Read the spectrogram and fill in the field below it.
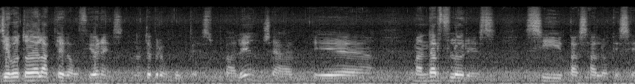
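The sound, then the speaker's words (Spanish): A steady low rumble of car interior road noise, recorded while driving, runs beneath a man talking, a constant hum that never drops out. “Esto es un episodio a la marcha, a la marcha porque si oyes un ruido de fondo es porque voy conduciendo.”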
